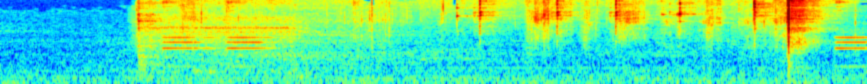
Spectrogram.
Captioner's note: sound of slow heartbeat on heart rate monitor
